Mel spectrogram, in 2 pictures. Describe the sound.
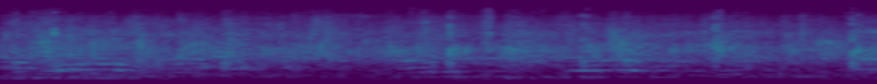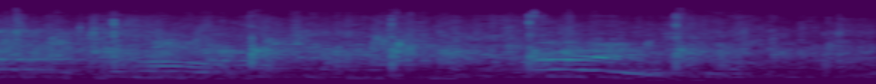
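A large audience claps hands in a sustained, dense wash of applause, thanking God, with voices calling out and cheering over the steady clapping throughout.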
